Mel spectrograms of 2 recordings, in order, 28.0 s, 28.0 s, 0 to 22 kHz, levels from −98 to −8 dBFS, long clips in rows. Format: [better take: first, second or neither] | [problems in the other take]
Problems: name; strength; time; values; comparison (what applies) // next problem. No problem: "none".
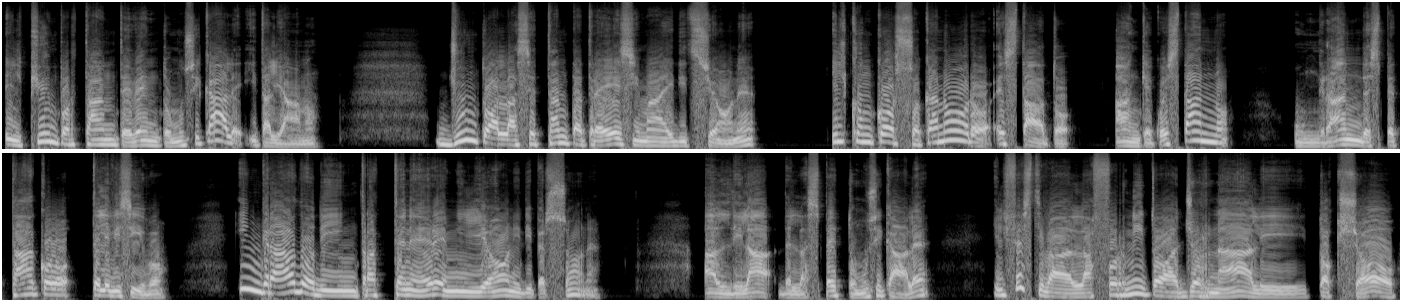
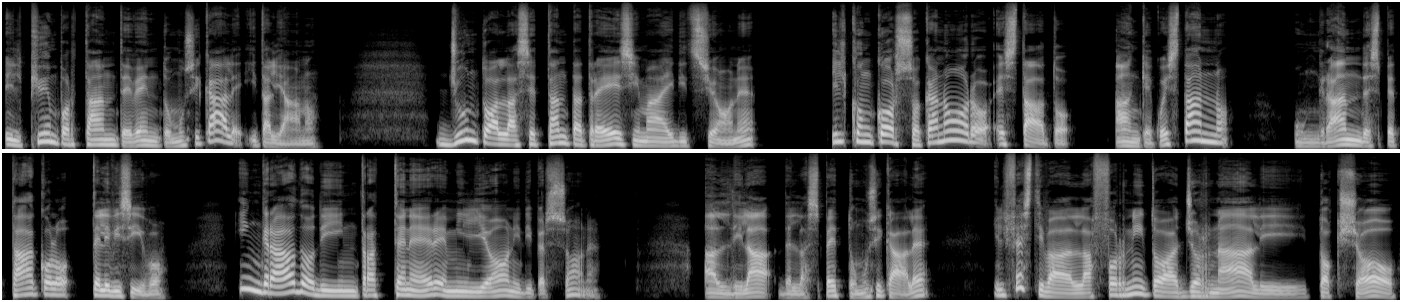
second | distortion; heavy; 7 dB below the speech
